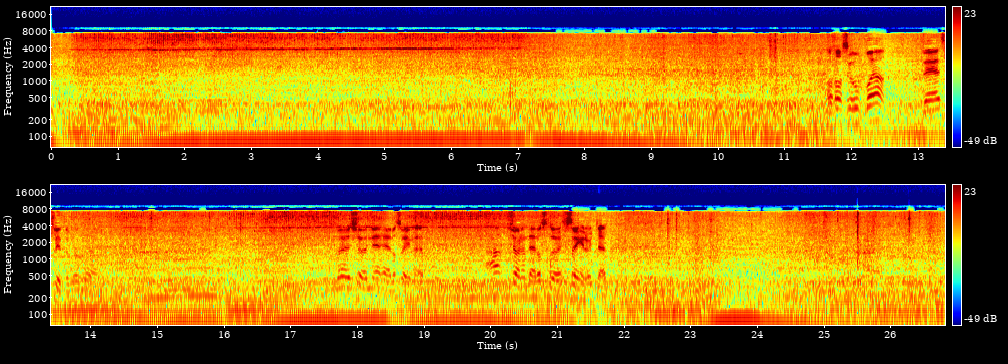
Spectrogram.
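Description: A vehicle engine drones loudly and steadily, rising and falling with the throttle.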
